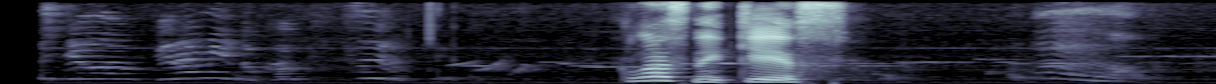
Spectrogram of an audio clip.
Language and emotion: Russian, positive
